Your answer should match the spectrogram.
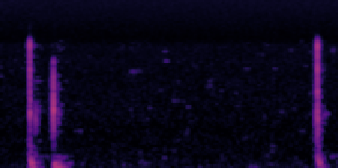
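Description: Computer mouse double-click: two quick, sharp clicks close together near the start, then near silence.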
